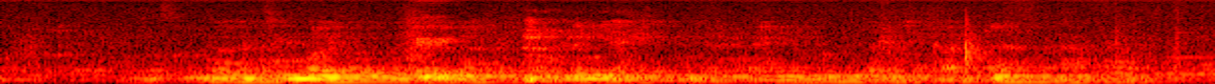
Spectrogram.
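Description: An elderly man chants through a microphone.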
